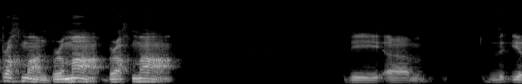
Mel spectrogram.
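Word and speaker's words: Brahmā: sons of Brahma Brahma it should be Brahma with a long a the the foreheaded Creator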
